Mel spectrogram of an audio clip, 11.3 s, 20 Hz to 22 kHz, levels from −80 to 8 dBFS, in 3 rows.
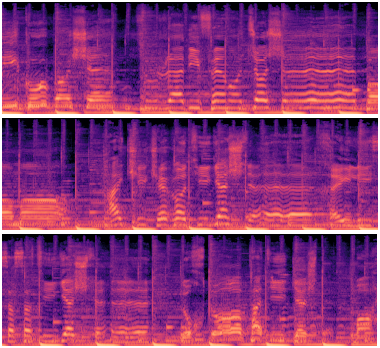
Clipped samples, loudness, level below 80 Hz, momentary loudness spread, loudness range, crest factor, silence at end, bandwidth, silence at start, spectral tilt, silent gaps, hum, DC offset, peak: under 0.1%; -11 LUFS; -12 dBFS; 3 LU; 0 LU; 10 dB; 0 s; 19.5 kHz; 0 s; -4.5 dB/octave; none; none; under 0.1%; 0 dBFS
